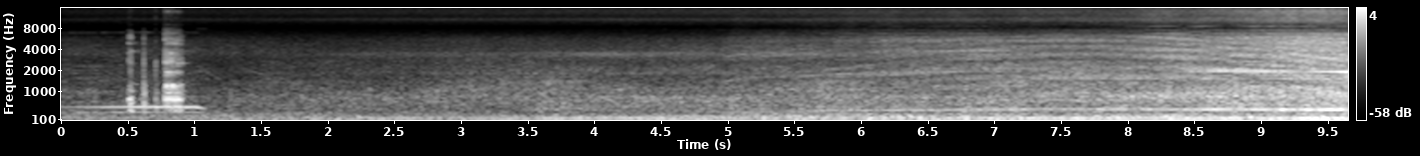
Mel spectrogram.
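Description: A Kavan Bristell B23 radio-controlled model airplane in flight outdoors, its motor whine swelling steadily louder as it approaches, after a brief clack at the start.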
